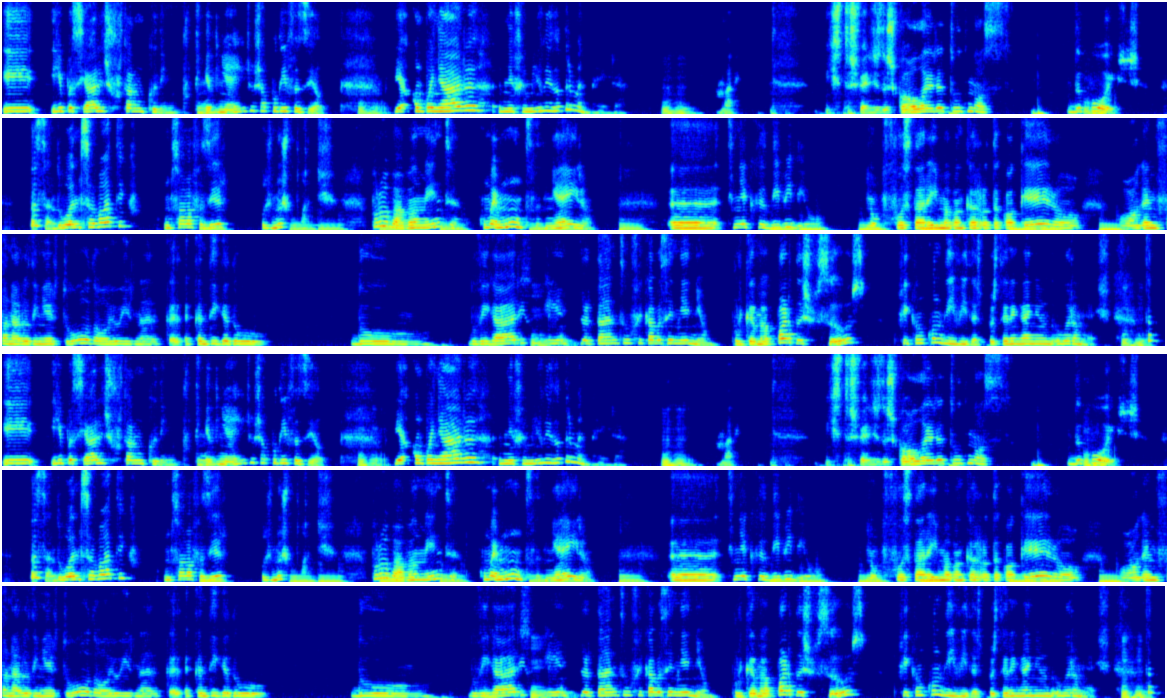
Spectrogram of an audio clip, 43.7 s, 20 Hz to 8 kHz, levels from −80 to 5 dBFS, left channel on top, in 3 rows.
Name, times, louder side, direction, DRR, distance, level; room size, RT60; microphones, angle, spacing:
voice 1, 0.0-4.5 4.9-7.8 9.0-9.1 9.6-9.9 10.3-12.4 13.3-14.2 14.9-16.2 16.6-17.4 17.8-22.0 22.9-24.9 25.3-28.0 28.5-32.4 33.5-34.5 35.0-39.9 40.3-43.1, left 1 dB, 15° left, 0.6 m, -25 dB
voice 2, 4.4-4.8 8.2-8.7 13.5-13.8 35.1-36.0 43.1-43.5, right 3 dB, 70° right, 0.5 m, -32 dB
sound 1, 17.0-17.4 18.2-18.9 19.3-19.6 20.0-20.4 21.2-21.9 22.3-22.6 23.0-23.4 24.2-24.9 25.3-25.6 26.0-26.3 27.2-27.8 28.3-28.6, equal, 25° right, 0.8 m, -31 dB
3.2 x 2.1 x 3.6 m
head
